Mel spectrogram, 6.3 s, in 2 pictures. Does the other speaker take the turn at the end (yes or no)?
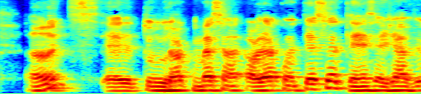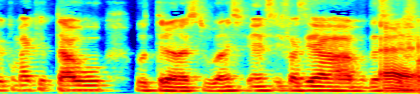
yes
